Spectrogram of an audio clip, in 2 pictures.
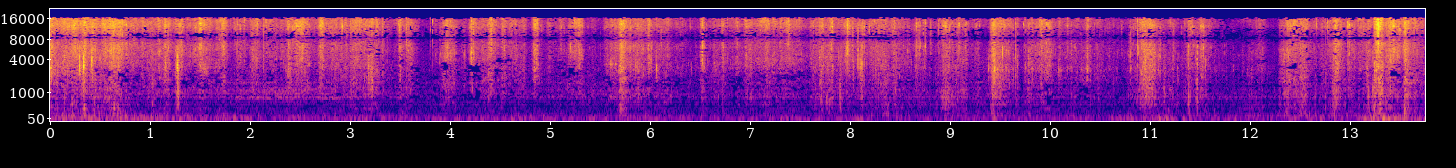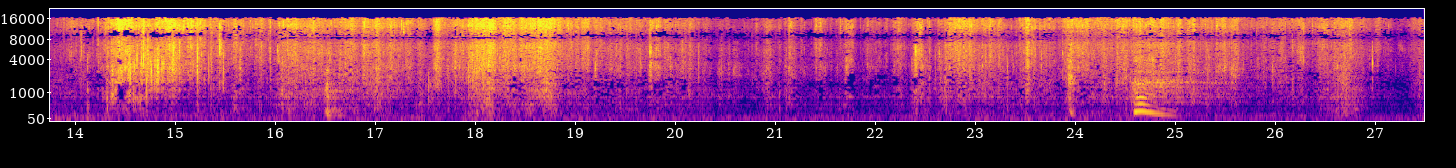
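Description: Footsteps trudging through a swamp in sunshine while getting ready to go off grid, a steady run of soft, irregular crunching and rustling steps over a constant hiss, with a louder stretch midway and no talking.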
